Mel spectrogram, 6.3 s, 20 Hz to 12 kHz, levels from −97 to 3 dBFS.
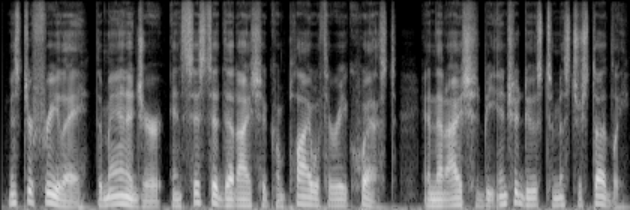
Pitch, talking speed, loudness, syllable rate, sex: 95 Hz, 200 wpm, -19 LUFS, 5.6 syllables/s, male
